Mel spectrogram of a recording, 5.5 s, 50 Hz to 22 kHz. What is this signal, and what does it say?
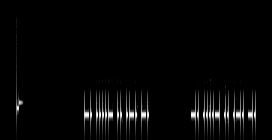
Morse code, heard as a keyed tone, about 40 wpm, 700 Hz. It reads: N4IRN N4IRN
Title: Call Signs Repeated 3x - 40wpm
